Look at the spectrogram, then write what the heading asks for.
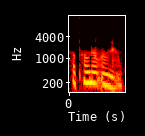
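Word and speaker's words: Hoʻoponopono: so there's something called hope oh no oh no I think that's what it's called hope oh no oh no that's how you say it so it was created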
